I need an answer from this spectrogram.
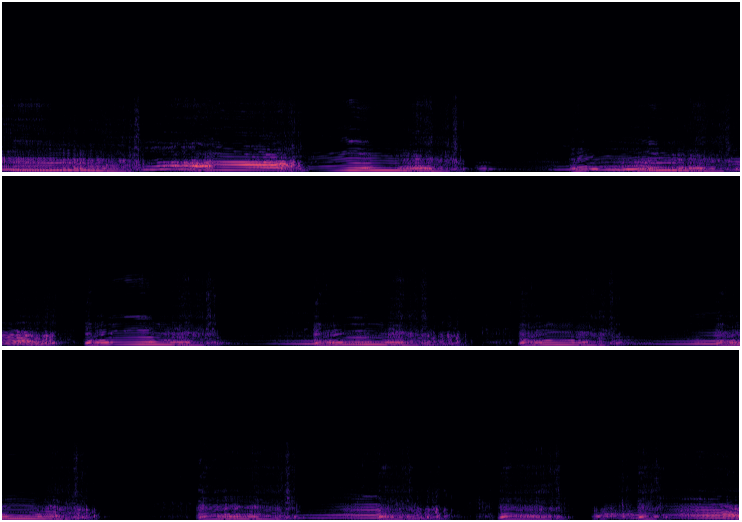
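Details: Two male lions give their early morning calls, deep, moaning roars in a steady series, each call swelling and falling away.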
